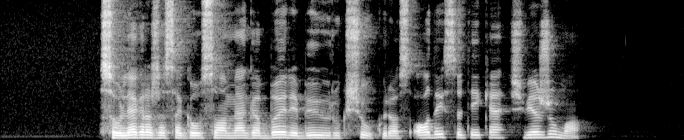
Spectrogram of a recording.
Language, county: Lithuanian, Kaunas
